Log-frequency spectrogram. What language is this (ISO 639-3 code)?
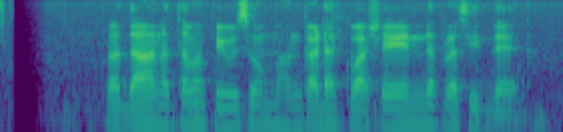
sin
